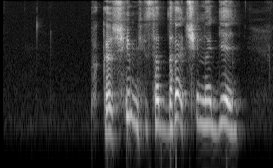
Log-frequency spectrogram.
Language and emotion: Russian, sad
